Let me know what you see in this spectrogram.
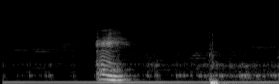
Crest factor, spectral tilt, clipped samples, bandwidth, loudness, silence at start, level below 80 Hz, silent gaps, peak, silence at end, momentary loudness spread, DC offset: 20 dB; -8.5 dB/octave; under 0.1%; 5.6 kHz; -30 LUFS; 0.05 s; -38 dBFS; none; -12 dBFS; 0 s; 19 LU; under 0.1%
